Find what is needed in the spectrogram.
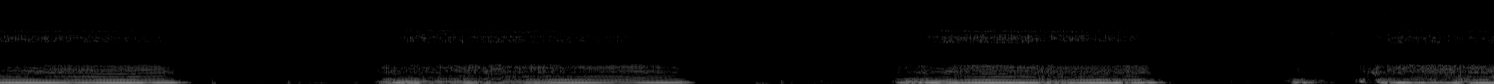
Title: nana snoring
